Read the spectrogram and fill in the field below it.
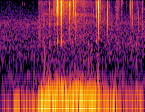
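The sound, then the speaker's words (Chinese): A crunchy bite into grilled barbecue skewer food, a grilled tofu-skin pouch (dou bao) from a small shop near home, with a burst of crisp crackling and chewing noise, a sharp snap near the middle, then softer munching fading out. No talking. “啊，有有有有酥脆的声音，有有有。”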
